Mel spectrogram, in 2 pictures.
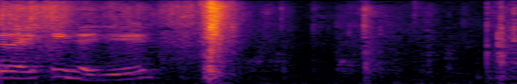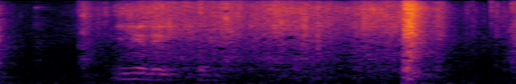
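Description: A plastic packet crinkles and rustles.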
